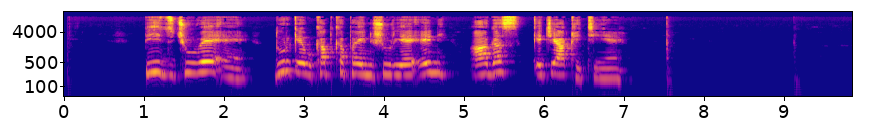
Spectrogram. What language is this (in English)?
Bats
